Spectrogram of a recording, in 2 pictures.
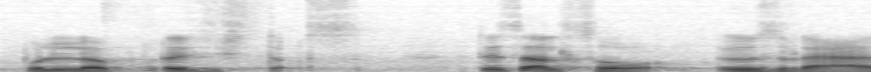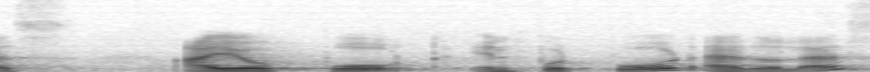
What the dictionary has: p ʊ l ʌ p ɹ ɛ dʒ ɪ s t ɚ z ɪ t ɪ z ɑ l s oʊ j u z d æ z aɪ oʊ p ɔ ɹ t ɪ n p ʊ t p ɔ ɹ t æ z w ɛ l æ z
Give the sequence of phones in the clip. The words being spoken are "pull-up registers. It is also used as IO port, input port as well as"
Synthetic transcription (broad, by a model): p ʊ l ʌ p ɹ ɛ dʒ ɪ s t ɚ s ɪ t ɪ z ɑ l s oʊ j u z d æ z aɪ oʊ p ɔ ɹ t ɪ n p ʊ t p ɔ ɹ t æ z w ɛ l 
